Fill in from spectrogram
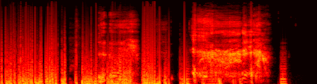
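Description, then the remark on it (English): A cough and throat-clearing, rough and breathy bursts run together over a few seconds, then one short final cough before silence. “I coughed and it made the static go away.”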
